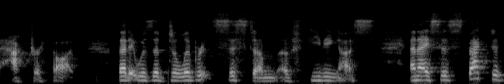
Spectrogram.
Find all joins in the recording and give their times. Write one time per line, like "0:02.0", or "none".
0:01.7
